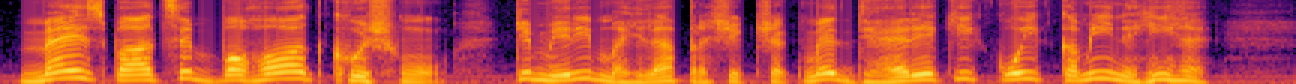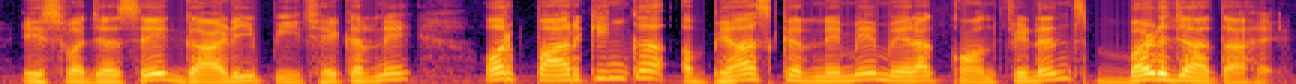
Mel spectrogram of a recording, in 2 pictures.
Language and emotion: Hindi, happy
